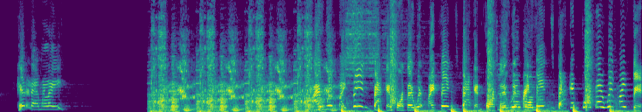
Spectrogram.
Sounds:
Speech, Music

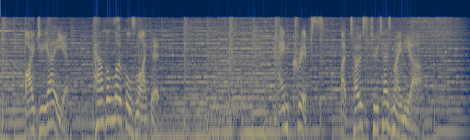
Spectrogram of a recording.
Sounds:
Speech, Music

